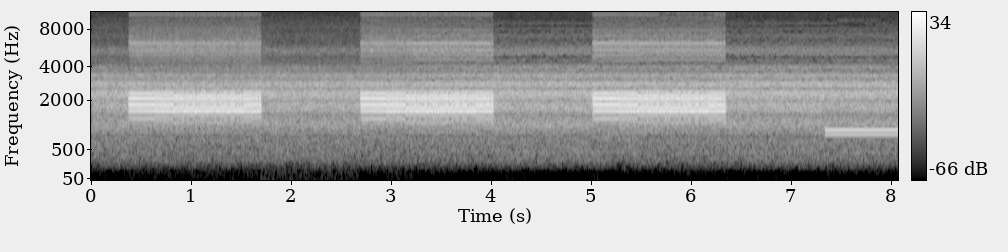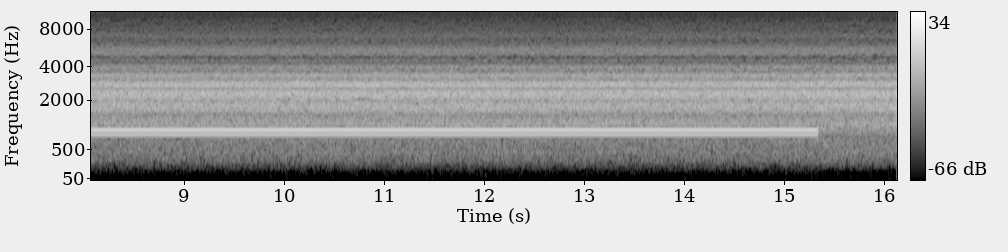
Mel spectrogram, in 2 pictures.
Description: Emergency Alert System (SAME) tones (header bursts, then the 853 and 960 Hz attention tone), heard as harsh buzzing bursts, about 520.83 baud, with radio hiss and a squelch burst at the end.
